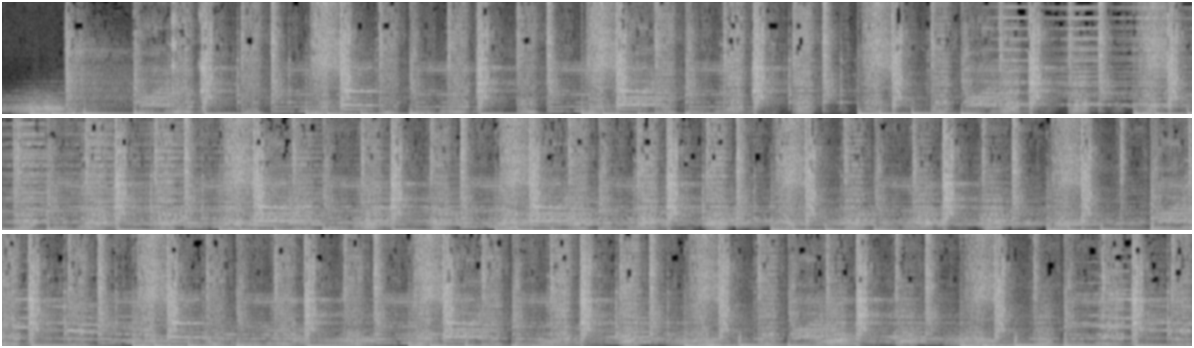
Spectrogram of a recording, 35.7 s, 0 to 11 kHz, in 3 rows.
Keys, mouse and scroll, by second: 0.0 alt+click, 0.9-1.3 scroll down 1, 1.3 n, 1.7 scroll up 1, 2.4 alt+click, 3.0 alt+scroll down 1, 5.0 alt+click, 7.7 double click, 8.3 click, 8.6 double click, 9.1 click, 9.5 double click, 10.7 click, 11.0 double click, 11.7 alt+middle click, 12.1 alt+click, 13.3 n, 13.4 a, 13.9-14.2 scroll down 1, 14.2 alt+click, 15.6-16.0 scroll up 1, 16.1 alt+click, 18.2 alt+middle click, 18.7-19.4 scroll up 1, 19.4 click, 19.8 scroll up 1, 20.8 click, 23.4 alt+middle click, 23.8 alt+click, 29.5 alt+middle click, 30.0 alt+click, 35.5 alt+click.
